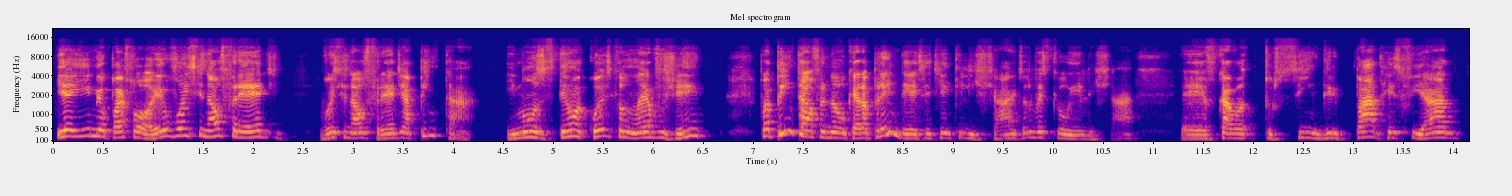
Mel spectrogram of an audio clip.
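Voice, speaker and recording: A man's voice: lively intonation, a little fast. A man preaching a sermon, telling personal stories and acting out the people he quotes. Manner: storytelling, acts out quoted voices with rising pitch.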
